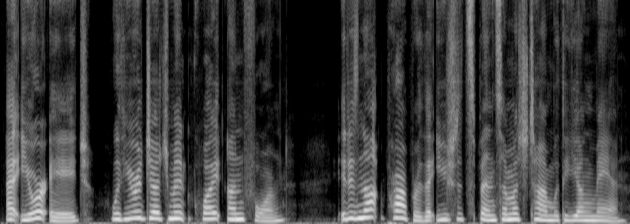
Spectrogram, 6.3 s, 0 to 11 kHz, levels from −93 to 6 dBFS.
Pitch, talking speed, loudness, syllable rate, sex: 250 Hz, 220 wpm, -16 LUFS, 5.3 syllables/s, female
